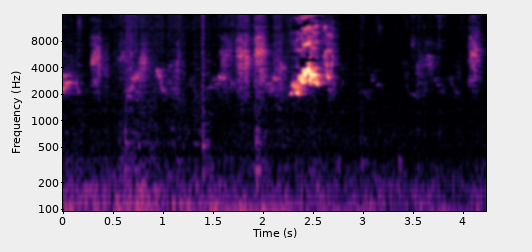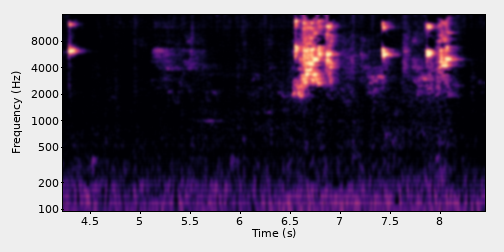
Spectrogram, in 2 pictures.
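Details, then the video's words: Lovebirds in a breeding aviary, 2 October 2024; sparse shrill chirps and a few sharp squeaks, two louder bursts separated by quieter stretches, plus faint rustling and low hum. "Aviary Lovebird"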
